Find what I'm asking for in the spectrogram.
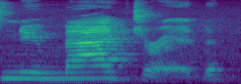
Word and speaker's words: New Madrid: Bonnie know that the New Madrid fault is pronounced New Madrid. Emphasis on mad, not drid, like in the city in Spain.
